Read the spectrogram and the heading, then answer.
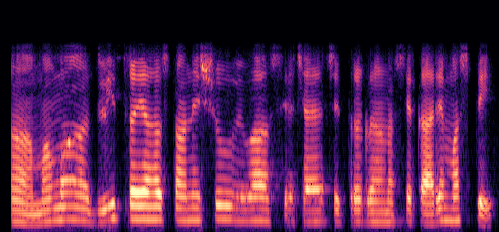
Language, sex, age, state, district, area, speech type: Sanskrit, male, 30-45, Karnataka, Uttara Kannada, rural, conversation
